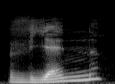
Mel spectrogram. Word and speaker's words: viennent: So you've got this double N just after the E, so it will change a little bit your pronunciation. You will have to pronounce this E like eh. Okay. Ils viennent.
